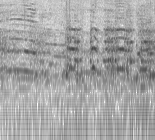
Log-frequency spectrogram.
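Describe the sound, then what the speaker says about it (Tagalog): Chickens at a gamefowl market in Bocaue, Bulacan, including White Kelso stags, clucking and crowing close by in a short, busy burst. "Maganda tong manok na to."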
